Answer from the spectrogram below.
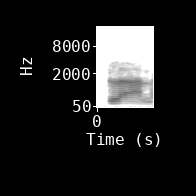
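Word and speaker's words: Blain: It's Blan, I think the race of French pronounces it. It's B-L-A-I-N.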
